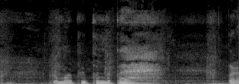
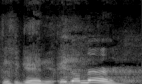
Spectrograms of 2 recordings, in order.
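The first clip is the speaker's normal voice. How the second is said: ordinary talk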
